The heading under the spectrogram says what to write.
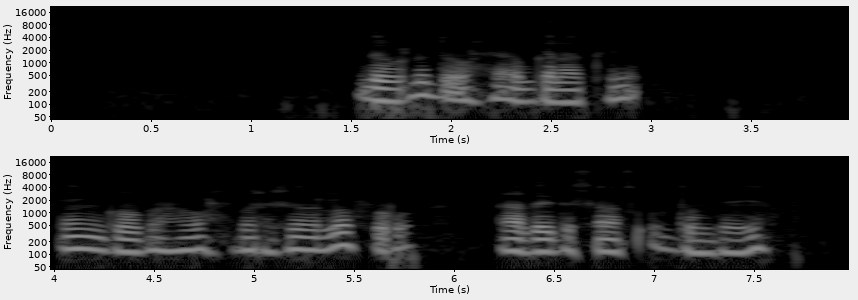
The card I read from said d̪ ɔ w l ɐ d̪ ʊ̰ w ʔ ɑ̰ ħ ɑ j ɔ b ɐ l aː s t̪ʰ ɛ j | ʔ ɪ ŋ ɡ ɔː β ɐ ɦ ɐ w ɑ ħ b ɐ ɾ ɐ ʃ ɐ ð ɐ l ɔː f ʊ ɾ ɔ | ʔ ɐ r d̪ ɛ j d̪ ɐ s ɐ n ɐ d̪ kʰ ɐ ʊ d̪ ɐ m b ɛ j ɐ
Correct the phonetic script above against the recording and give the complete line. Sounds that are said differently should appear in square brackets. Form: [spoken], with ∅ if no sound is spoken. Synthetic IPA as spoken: d̪ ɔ w l ɐ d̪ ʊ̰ w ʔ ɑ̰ ħ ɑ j ɔ [ɡ] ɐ l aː [∅] t̪ʰ ɛ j | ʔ ɪ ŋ ɡ ɔː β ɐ ɦ ɐ w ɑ ħ b ɐ ɾ ɐ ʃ ɐ ð ɐ l ɔː f ʊ ɾ ɔ | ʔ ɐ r d̪ ɛ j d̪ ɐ s ɐ n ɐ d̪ kʰ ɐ ʊ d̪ ɐ m b [ɛː] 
